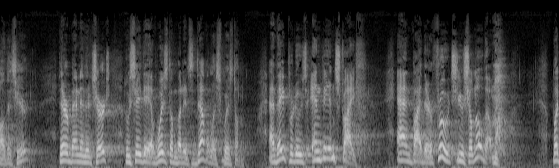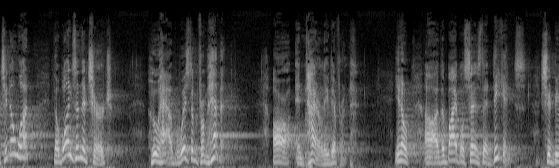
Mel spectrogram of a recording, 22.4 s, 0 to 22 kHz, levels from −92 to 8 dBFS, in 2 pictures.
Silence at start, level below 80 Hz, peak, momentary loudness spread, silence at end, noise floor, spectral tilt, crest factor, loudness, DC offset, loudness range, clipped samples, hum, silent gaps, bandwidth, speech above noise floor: 0 s; -50 dBFS; -2 dBFS; 14 LU; 0 s; -55 dBFS; -5 dB/octave; 18 dB; -20 LUFS; under 0.1%; 2 LU; under 0.1%; none; none; 15 kHz; 35 dB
